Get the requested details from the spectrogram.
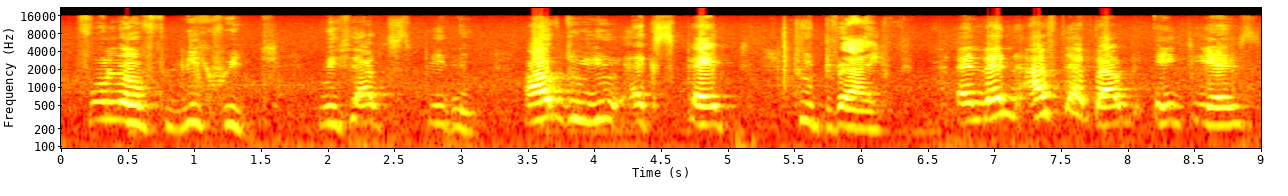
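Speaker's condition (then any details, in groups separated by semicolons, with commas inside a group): Cerebral palsy; speech impediment, understandable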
